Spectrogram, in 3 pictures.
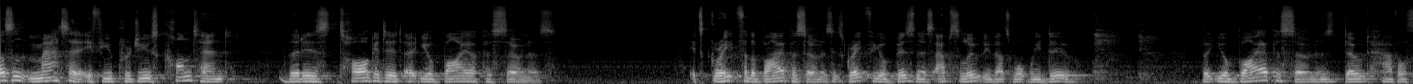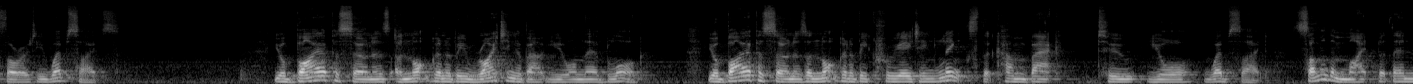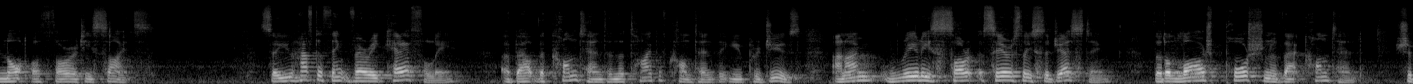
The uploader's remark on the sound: Recordings from the HubSpot User group meeting in London in June 2018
